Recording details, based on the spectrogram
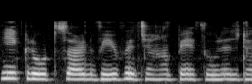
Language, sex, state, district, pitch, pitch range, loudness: Hindi, female, Himachal Pradesh, Shimla, 235 Hz, 230-250 Hz, -15 LUFS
